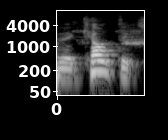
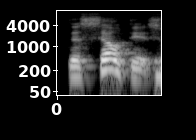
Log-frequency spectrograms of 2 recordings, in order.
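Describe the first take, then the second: First: The word begins with a k sound. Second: The word begins with an s sound. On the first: This is the proper way to say the name. "would be the, the right pronunciation" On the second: This is how the team's name is commonly said. "calling themselves the Celtics"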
